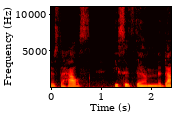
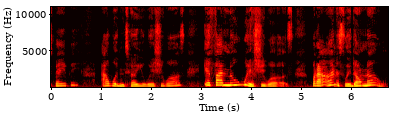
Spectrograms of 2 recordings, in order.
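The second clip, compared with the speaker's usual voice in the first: higher, probing; knowing mother; 12 semitones higher, 6 dB louder than usual. A narrator's reading. Miss Brenda probes her son Marcus, knowing. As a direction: lead him to the answer.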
